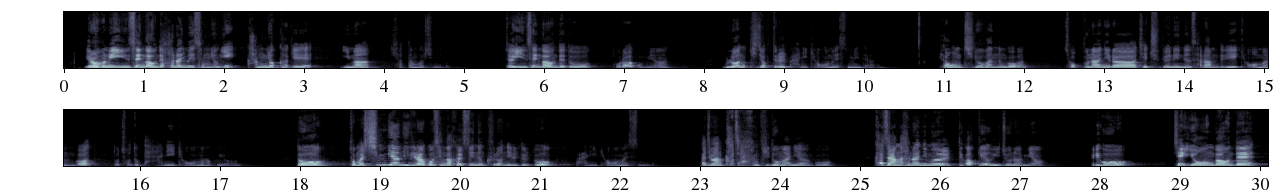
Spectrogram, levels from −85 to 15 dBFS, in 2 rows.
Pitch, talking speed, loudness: 215 Hz, 305 characters per minute, -21 LUFS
